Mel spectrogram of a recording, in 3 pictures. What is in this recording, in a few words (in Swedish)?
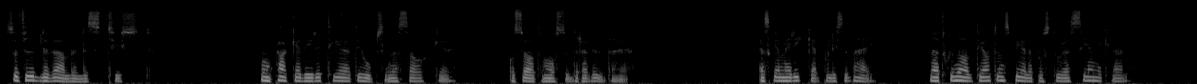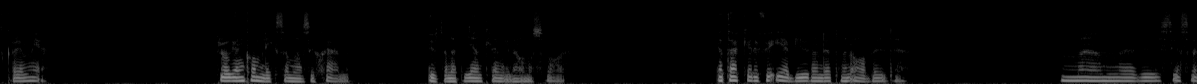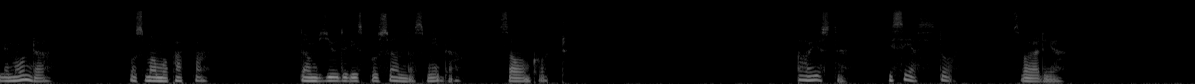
story swe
